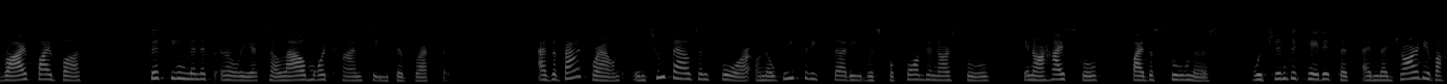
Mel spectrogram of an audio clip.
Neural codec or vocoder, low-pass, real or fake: none; 5.4 kHz; real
